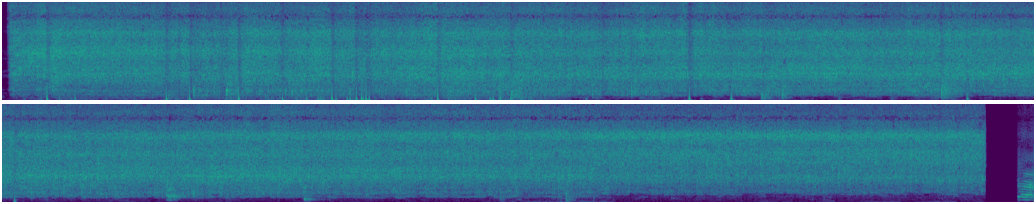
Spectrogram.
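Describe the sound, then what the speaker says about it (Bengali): Tilapia fish fries in hot oil with a loud, continuous sizzle and hiss. Scattered crackles and spits run throughout until the sound cuts off abruptly at the very end, and no one talks. "তেল গরম হয়ে গেছে এবার এক এক করে আমি মাছগুলো ভেজে নেবো"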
